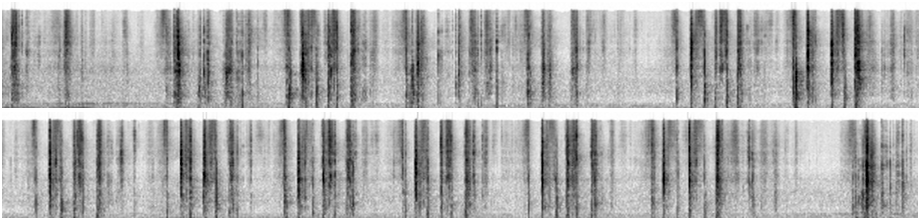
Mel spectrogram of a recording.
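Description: Cards shuffle and riffle with quick, crisp flicks close by.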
